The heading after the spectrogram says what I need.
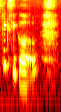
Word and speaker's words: Pixie Glow: Now I know it's Pixie Glow. And it rhymes.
